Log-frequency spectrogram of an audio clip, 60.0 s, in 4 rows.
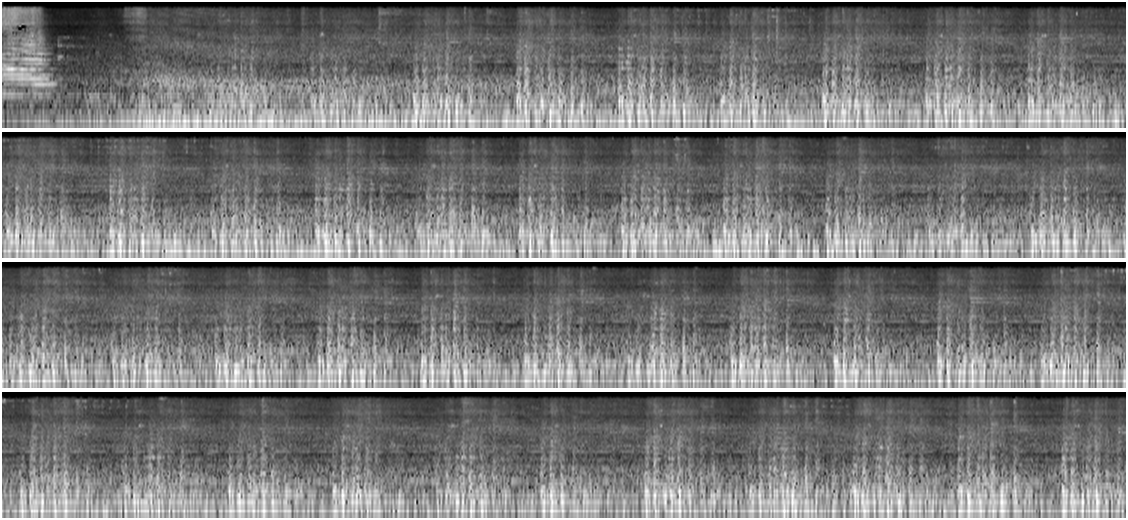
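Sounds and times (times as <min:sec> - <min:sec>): train rumble: 0:00.0 - 0:59.9
wheels clickety-clack on rail joints: 0:01.4 - 0:59.9.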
